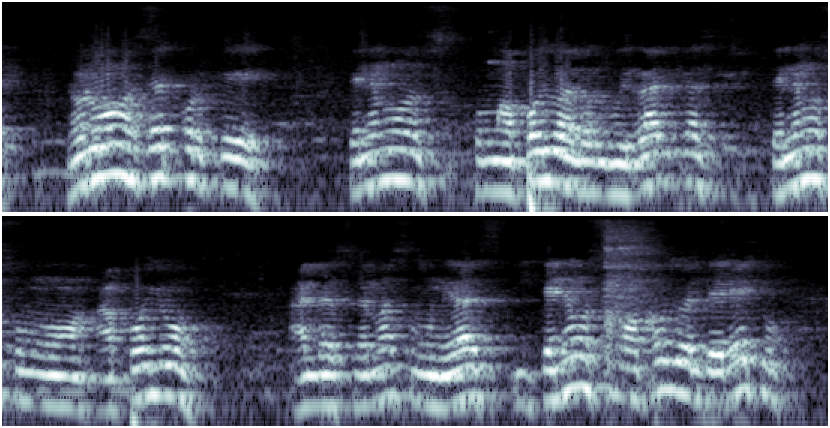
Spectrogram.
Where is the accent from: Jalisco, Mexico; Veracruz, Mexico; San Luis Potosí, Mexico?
San Luis Potosí, Mexico; Ojo de Agua; vengo de la comunidad de Ojo de Agua, pertenezco al ejido del Salto y Anexo, en la Sierra de 14. Mi ubicación está a una altura de 2.382 metros sobre el nivel del mar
